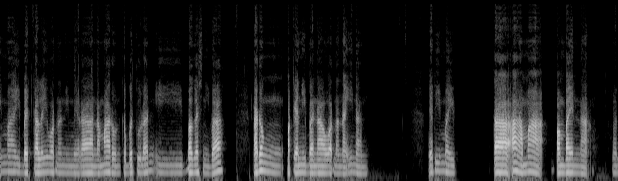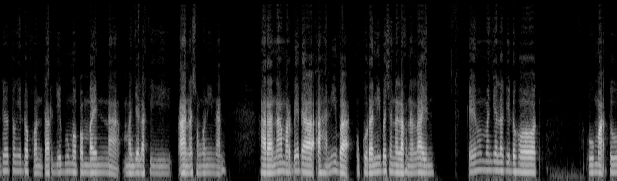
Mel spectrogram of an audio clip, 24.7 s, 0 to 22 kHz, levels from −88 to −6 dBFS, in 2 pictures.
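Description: From start to finish the speech has a swirly, hollow, smeared quality with blurred consonant attacks, likely generation loss from roughly ten lossy Opus passes at a 48 kbit/s setting. Bandwidth still reaches about 20.3 kHz.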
